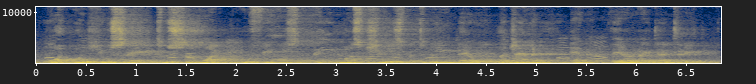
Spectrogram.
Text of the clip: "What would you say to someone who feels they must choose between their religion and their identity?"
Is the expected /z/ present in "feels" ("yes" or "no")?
yes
